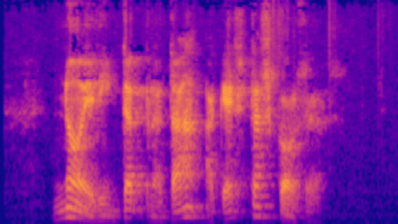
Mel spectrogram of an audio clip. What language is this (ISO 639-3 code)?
cat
